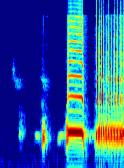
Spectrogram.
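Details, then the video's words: Decoy Spotted dove in daily cooing contest: faint low notes, a short coo, a loud sustained hollow tone and a harsh, rolling coo, very loud and slightly distorted. "Tiếng Chim Cu Mồi Gáy Đấu Dục Bổi Và Mồi Ức Chế Hót Theo Hàng Ngày"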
